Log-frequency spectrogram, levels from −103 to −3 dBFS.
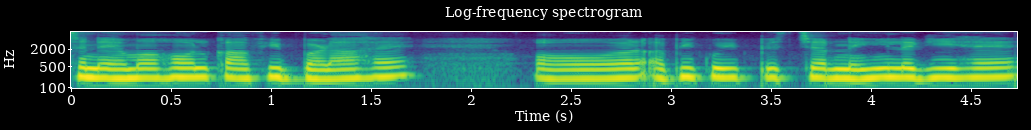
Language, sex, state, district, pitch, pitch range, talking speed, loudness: Hindi, female, Chhattisgarh, Bastar, 225 Hz, 215-230 Hz, 150 wpm, -14 LUFS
